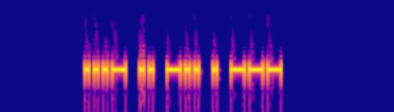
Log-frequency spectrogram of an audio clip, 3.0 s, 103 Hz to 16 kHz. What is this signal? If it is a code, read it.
Morse code, heard as a keyed tone, about 34 wpm, 700 Hz. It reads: VIDEO
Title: Five Letter Words - 35wpm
